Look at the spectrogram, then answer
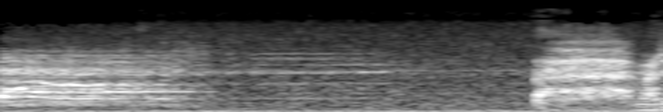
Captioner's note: honking in the distance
